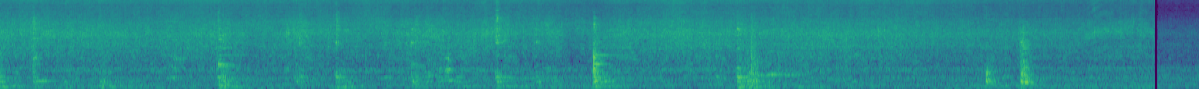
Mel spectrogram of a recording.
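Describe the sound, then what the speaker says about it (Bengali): Chopped onions sizzle in a pan with black cumin in the oil, a steady frying hiss broken by repeated scraping stirs and light clicks of a spatula, close and moderately quiet, with no talking. "দিয়ে দেবো পেঁয়াজ কুচি পেঁয়াজটাকে ভালো করে ভেজে নিতে হবে"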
